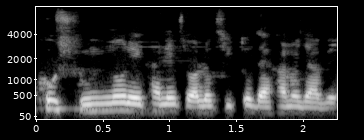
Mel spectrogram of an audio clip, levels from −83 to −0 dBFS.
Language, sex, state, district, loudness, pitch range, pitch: Bengali, male, West Bengal, Dakshin Dinajpur, -17 LUFS, 120-145 Hz, 135 Hz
